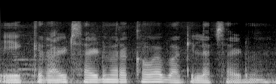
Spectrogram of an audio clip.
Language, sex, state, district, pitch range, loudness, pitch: Hindi, male, Uttar Pradesh, Lucknow, 100-110 Hz, -14 LUFS, 105 Hz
